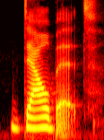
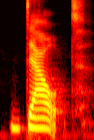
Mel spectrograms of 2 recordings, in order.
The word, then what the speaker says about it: doubt: d e t debt Word 184 doubt Common mispronunciation dowbit Correct pronunciation doubt The b is completely silent. It rhymes without and shout.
